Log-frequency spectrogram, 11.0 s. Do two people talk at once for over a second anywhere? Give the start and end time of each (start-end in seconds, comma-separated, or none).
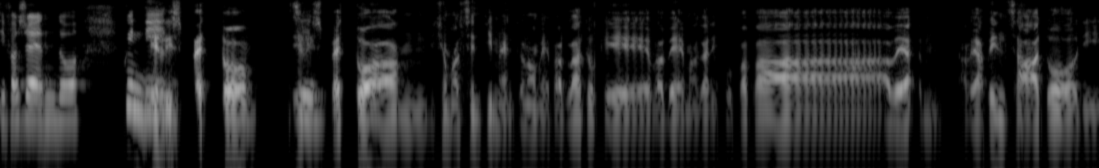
none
